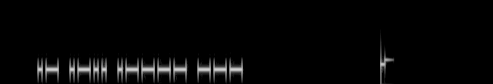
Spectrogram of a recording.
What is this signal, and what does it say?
Morse code, heard as a keyed tone, about 28 wpm, 700 Hz. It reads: AL1O
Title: USA Call Signs - 4 Characters - 3x Character Spacing - 30wpm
